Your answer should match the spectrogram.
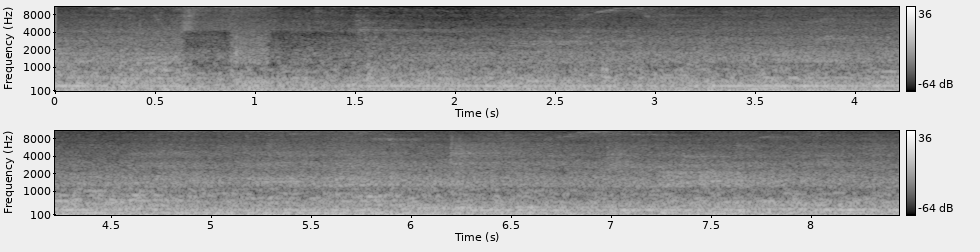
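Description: Escalator running: a steady low mechanical rumble with a constant hum.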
